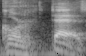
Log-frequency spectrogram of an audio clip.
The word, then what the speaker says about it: Cortez: love the way he says it with the little special pronunciation, Cortez. He rolls the R, which I like.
